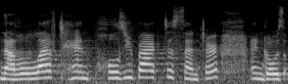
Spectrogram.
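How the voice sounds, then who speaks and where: At a moderate pace, a woman talks in a high pitch with fairly even intonation. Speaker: fitness instructor. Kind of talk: workout instruction. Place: studio. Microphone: lapel.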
